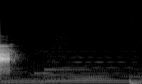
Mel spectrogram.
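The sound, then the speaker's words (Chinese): A crow gives one short, harsh caw at the very start, followed by a low, steady droning hum and a soft thump near the end. No one speaks. “乌鸦大声对茶雪人说：“ 路上要当心哦，茶雪人，你现在已经变成一名水手啦！”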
